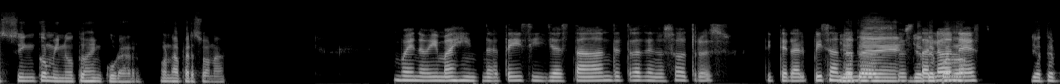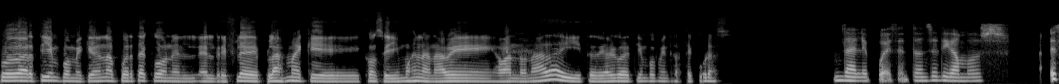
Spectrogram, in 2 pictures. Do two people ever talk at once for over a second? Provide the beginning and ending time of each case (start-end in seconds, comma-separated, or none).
8.4-9.7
